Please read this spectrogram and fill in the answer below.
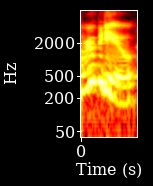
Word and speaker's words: Rubidoux: this place called Mount Rubidoux pronunciation verified I have Ruby do and Ruby do I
